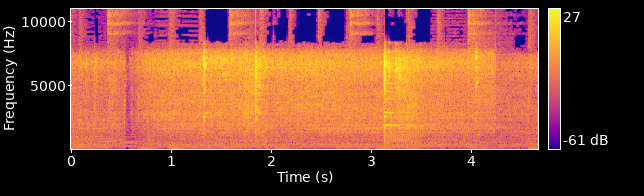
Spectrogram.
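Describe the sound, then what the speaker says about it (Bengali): Spice paste with sugar and coriander powder frying in oil in a pan for a vegetarian pumpkin dish, stirred steadily under a constant low sizzle, with a few light clinks of the spoon against the pan. "ভালো করে উল্টে পাল্টে মিক্স করতে হবে"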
